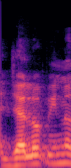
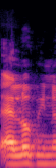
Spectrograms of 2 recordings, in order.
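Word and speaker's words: jalapeño: हैं आप लोग अनियन पहले जेलोपिनो देखने में लगता है एलोपिनो शायद उसको बोलते हैं लोग जे साइलेंट होते हैं एलोपिनो अलग बेचा है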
